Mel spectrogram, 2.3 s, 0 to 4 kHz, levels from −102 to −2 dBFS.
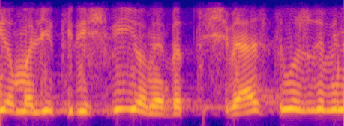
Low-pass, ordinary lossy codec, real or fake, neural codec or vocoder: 3.6 kHz; Opus, 64 kbps; real; none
